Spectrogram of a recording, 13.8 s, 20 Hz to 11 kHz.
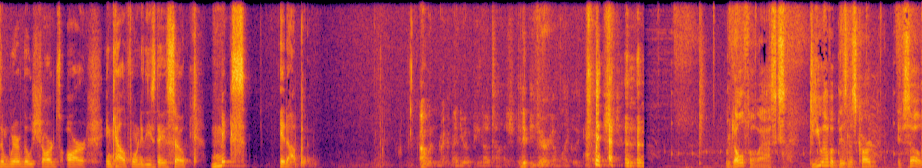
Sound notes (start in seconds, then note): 8.8 laughing; 10.7 voiceover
